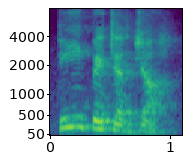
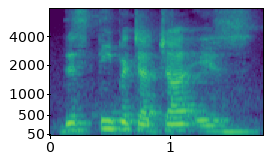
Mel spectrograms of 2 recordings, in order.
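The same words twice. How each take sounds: First: Said in the usual way. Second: "Tea" hit clearly, slower phrase; stress on tea. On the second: Shown as a demonstration. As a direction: lean on the word "Tea" in "this Tea Pe Charcha is". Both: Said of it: "I'm emphasizing on the word tea".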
